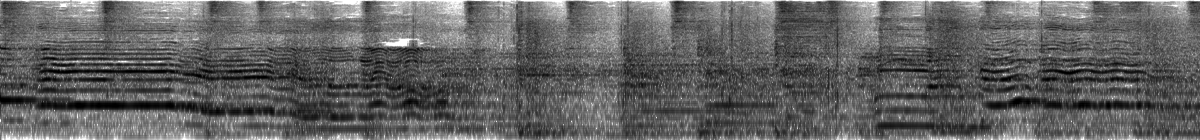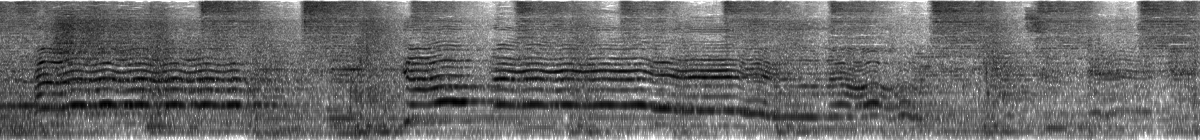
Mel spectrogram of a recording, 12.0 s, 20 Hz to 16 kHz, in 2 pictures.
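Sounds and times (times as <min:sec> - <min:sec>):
woman singing with vibrato: 0:00.0 - 0:02.5, 0:04.3 - 0:12.0
band accompaniment: 0:00.0 - 0:12.0.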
